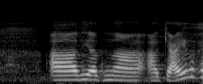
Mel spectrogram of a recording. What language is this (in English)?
Icelandic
